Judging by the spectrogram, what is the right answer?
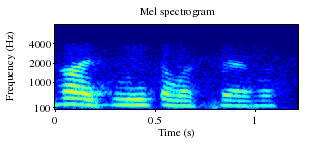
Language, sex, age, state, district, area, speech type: Hindi, female, 18-30, Madhya Pradesh, Harda, rural, conversation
